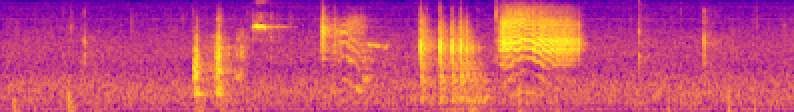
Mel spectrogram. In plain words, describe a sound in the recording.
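A wooden cabinet door creaks open.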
